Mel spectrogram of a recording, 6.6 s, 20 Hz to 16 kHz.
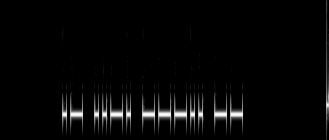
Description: Morse code, heard as a keyed tone, about 15 wpm, 700 Hz. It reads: AF8M
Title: USA Call Signs - 4 Characters - 2x Character Spacing - 15wpm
